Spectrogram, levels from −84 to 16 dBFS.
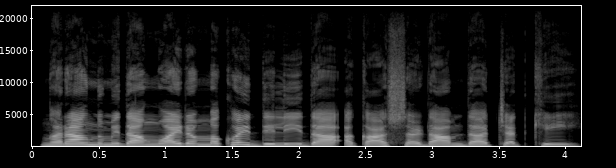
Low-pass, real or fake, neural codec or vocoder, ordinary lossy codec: none; real; none; none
